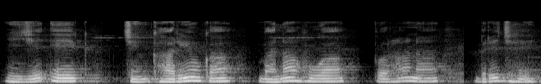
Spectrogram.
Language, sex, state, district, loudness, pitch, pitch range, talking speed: Hindi, male, Chhattisgarh, Raigarh, -16 LUFS, 140 Hz, 130-150 Hz, 100 wpm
